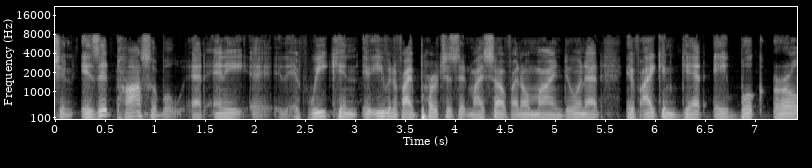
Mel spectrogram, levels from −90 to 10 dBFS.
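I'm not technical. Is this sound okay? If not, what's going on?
No. At 2.16 s, between "possible at any eh" and "if we can even", there's unconcealed Bluetooth headset packet loss: a gap of about 7.5 ms, consistent with one lost packet between headset and phone, left as a hard-edged hole in the speech over the mSBC headset link.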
